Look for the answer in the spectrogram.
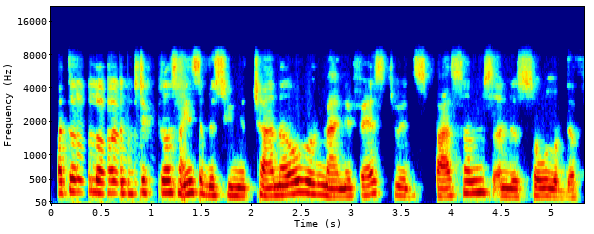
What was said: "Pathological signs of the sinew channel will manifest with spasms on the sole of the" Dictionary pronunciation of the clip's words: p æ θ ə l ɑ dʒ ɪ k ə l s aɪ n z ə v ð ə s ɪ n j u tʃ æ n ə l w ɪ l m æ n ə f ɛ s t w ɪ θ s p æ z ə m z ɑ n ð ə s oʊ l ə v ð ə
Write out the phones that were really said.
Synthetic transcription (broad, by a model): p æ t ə l ɑ dʒ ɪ k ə l s aɪ n s ə v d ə s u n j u tʃ æ n ə l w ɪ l m æ n ə f ɛ s t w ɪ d s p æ s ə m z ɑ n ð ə s oʊ l ə v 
